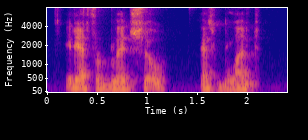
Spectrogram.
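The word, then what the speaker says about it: Blount: So that's how you pronounce Blunt. You pronounce it Blunt.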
